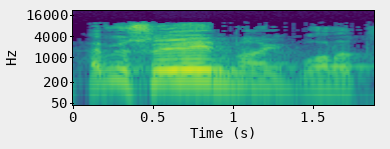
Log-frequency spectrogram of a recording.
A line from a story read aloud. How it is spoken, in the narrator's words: he shouted, bellowed down to his wife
